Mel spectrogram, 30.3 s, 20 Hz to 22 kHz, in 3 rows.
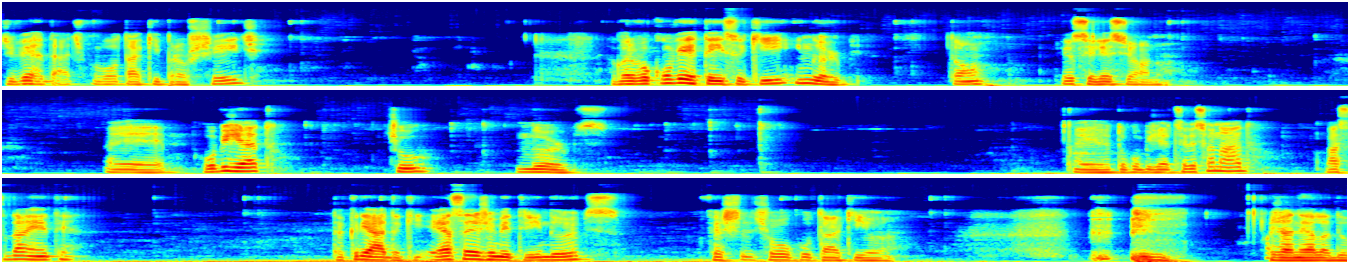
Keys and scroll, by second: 12.1-15.8 typing, 19.1 Return.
